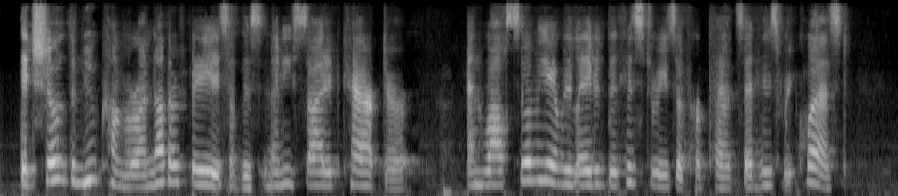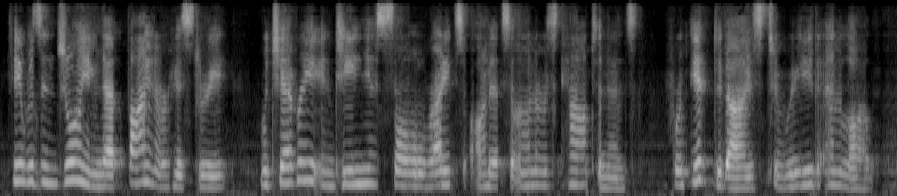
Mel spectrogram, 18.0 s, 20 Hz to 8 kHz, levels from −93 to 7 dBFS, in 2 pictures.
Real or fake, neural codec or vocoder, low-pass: fake; codec, 16 kHz in and 24 kHz out, 0.6 kbps, FireRedTTS-2 codec; 7.2 kHz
